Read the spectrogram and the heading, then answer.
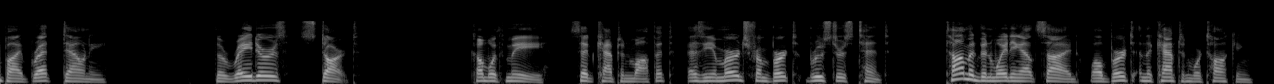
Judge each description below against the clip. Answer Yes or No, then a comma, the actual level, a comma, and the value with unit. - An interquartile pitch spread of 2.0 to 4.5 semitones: Yes, average, 3.4 semitones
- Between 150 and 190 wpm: No, average, 140 wpm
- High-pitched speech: No, medium, 160 Hz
